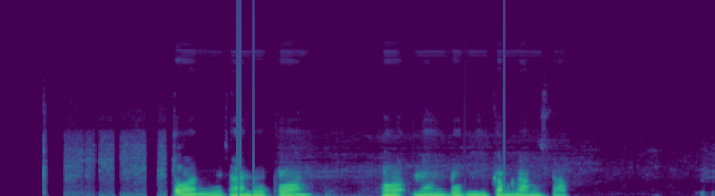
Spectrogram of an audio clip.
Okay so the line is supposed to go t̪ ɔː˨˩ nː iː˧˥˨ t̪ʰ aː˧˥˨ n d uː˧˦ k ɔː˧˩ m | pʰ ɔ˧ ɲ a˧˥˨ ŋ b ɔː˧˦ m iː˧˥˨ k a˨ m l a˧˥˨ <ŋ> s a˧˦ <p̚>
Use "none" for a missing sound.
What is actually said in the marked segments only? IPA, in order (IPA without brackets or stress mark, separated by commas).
ŋ, p̚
